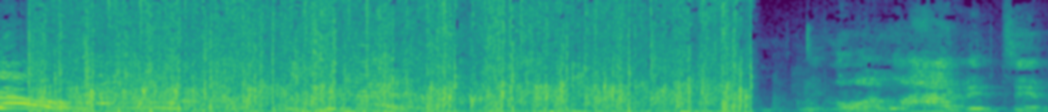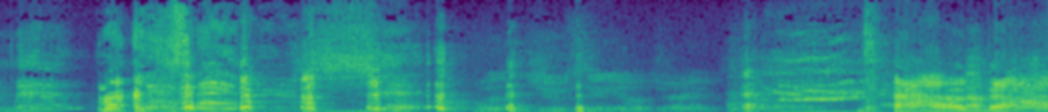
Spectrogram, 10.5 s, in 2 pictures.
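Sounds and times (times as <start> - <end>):
clapping: 0.0 - 3.8
speech: 4.8 - 7.5, 9.8 - 10.4
laughter: 5.8 - 8.2, 8.9 - 10.4.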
